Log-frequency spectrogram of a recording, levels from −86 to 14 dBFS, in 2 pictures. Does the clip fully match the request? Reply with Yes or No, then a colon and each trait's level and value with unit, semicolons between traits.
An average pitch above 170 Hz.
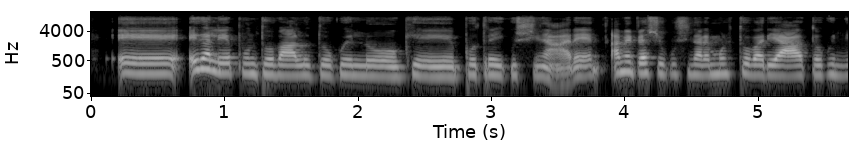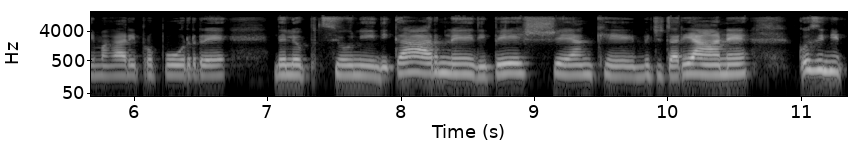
Yes: medium, 185 Hz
